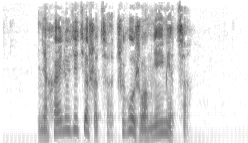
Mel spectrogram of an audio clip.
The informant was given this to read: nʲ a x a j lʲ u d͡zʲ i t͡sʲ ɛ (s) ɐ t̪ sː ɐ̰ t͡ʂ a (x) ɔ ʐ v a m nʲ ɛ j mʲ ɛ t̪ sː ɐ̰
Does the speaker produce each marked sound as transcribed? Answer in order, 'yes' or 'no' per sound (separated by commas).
no, no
